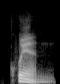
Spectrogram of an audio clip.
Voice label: "quin", American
